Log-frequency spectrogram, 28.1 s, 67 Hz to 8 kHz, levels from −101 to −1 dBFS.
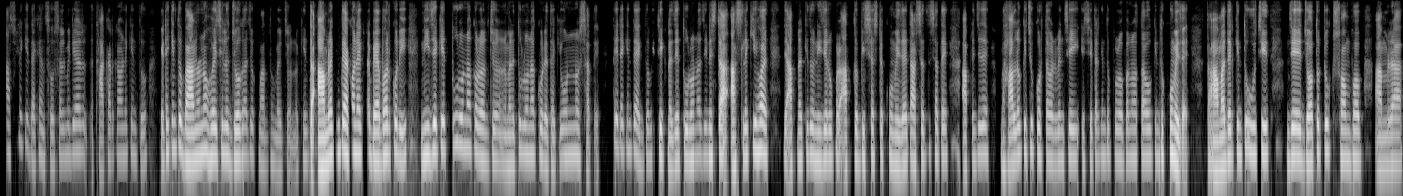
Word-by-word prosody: আসলে 195 Hz, +7 st, -17 dB
কি 230 Hz, -, -15 dB
দেখেন 155 Hz, +3 st, -13 dB
সোশ্যাল 150 Hz, +3 st, -14 dB
মিডিয়ার 190 Hz, +1 st, -10 dB, 0.3 s
থাকার 140 Hz, +5 st, -10 dB
কারণে 175 Hz, 0 st, -13 dB
কিন্তু, 170 Hz, -4 st, -15 dB, 0.4 s
এটা 175 Hz, +4 st, -2 dB
কিন্তু 210 Hz, +1 st, 0 dB
বানানো 165 Hz, +4 st, +5 dB
হয়েছিলো 175 Hz, +1 st, +1 dB, 0.2 s
যোগাযোগ 170 Hz, +2 st, -2 dB
মাধ্যমের 140 Hz, -2 st, -14 dB
জন্য। -, -, -16 dB, 0.2 s
কিন্তু 160 Hz, 0 st, -2 dB, 0.2 s
আমরা 145 Hz, +5 st, +8 dB
কিন্তু 195 Hz, +1 st, -1 dB
এখন 195 Hz, +3 st, 0 dB
একটা 185 Hz, -, -8 dB
ব্যবহার 165 Hz, +3 st, +5 dB
করি 175 Hz, -5 st, +2 dB, 0.4 s
নিজেকে 190 Hz, +3 st, +3 dB, 0.2 s
তুলনা 225 Hz, -2 st, -2 dB
করার 170 Hz, -4 st, 0 dB
জন 165 Hz, -1 st, -4 dB, 0.2 s
মানে 145 Hz, 0 st, -3 dB
তুলনা 185 Hz, -1 st, -4 dB
করে 160 Hz, -4 st, -2 dB
থাকি 140 Hz, +3 st, -9 dB
অন্যর 180 Hz, -1 st, -5 dB
সাথে। -, -, -10 dB, 0.3 s
তে -, -, -11 dB
এটা 195 Hz, -1 st, -7 dB
কিন্তু 195 Hz, 0 st, -10 dB
একদমই 165 Hz, +3 st, -12 dB
ঠিক 175 Hz, -3 st, +2 dB
না। -, -, 0 dB
যে 155 Hz, -, +2 dB
তুলনা 165 Hz, +2 st, -1 dB
জিনিসটা 175 Hz, -1 st, +2 dB, 0.2 s
আসলে 170 Hz, +5 st, -2 dB
কী 200 Hz, -, +1 dB
হয়! 195 Hz, -3 st, +5 dB, 0.3 s
যে 170 Hz, -, -2 dB
আপনার 155 Hz, +2 st, -4 dB
কিন্তু 180 Hz, -1 st, -1 dB
নিজের 165 Hz, +1 st, 0 dB
উপর 160 Hz, -, -4 dB, 0.2 s
আত্মবিশ্বাসটা 160 Hz, +4 st, -4 dB
কমে 150 Hz, -3 st, -1 dB
যায়। 150 Hz, +1 st, +2 dB
তার 150 Hz, -1 st, +1 dB
সাথে, 165 Hz, +2 st, -6 dB
সাথে 175 Hz, 0 st, -4 dB, 0.4 s
আপনি 140 Hz, +3 st, -8 dB
যে -, -, -2 dB, 0.5 s
ভালো 145 Hz, +4 st, +3 dB
কিছু 195 Hz, 0 st, -2 dB
করতে 170 Hz, -2 st, -2 dB
পারবেন 160 Hz, 0 st, -4 dB
সেই 170 Hz, -2 st, -1 dB, 0.3 s
সেটার 160 Hz, 0 st, -8 dB
কিন্তু 175 Hz, 0 st, -8 dB
প্রবণতাও 165 Hz, 0 st, -5 dB
কিন্তু 170 Hz, -1 st, -2 dB
কমে 170 Hz, -6 st, +7 dB
যায়। -, -, -1 dB, 0.4 s
তা -, -, -4 dB, 0.2 s
আমাদের 140 Hz, +5 st, +4 dB
কিন্তু 190 Hz, +1 st, -1 dB, 0.2 s
উচিত 180 Hz, +1 st, +1 dB, 0.4 s
যে 175 Hz, 0 st, +6 dB, 0.2 s
যতটুক 185 Hz, +5 st, +2 dB, 0.2 s
সম্ভব 160 Hz, -1 st, +1 dB, 0.4 s
আমরা 140 Hz, +2 st, -2 dB
170 Hz, 160 wpm, -25 LUFS, 155-180 Hz, 0.5 s, আমরা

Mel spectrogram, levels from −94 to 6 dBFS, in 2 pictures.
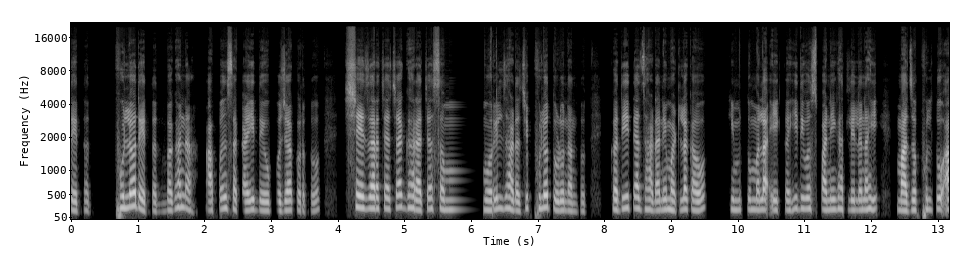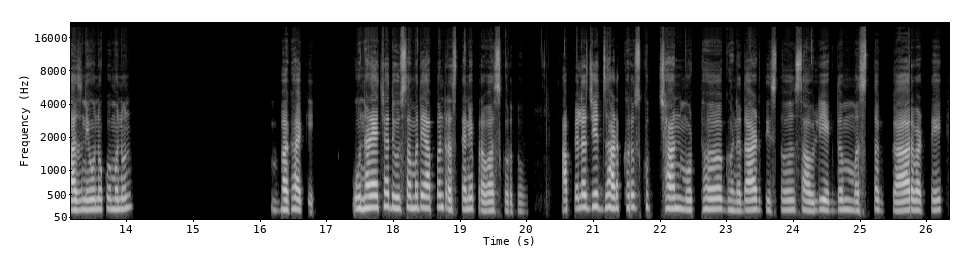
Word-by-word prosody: देतात, 180 Hz, -1 st, -4 dB, 0.4 s
फुलं 235 Hz, +4 st, +6 dB
देतात. 180 Hz, -6 st, -1 dB
बघा 190 Hz, +8 st, -2 dB
ना 220 Hz, -5 st, -2 dB, 0.3 s
आपण 215 Hz, +4 st, -3 dB
सकाळी 195 Hz, -3 st, 0 dB
देवपूजा 185 Hz, 0 st, -2 dB
करतो, 175 Hz, 0 st, -9 dB, 0.4 s
शेजारच्याच्या 225 Hz, -1 st, +3 dB
घराच्या 215 Hz, -3 st, 0 dB
समोरील 195 Hz, +1 st, -4 dB
झाडाची 200 Hz, -3 st, -1 dB
फुलं 245 Hz, +1 st, +3 dB
तोडून 185 Hz, -1 st, -1 dB
आणतो. 170 Hz, 0 st, -7 dB, 0.4 s
कधीही 220 Hz, +4 st, +1 dB
त्या 225 Hz, -1 st, +2 dB
झाडाने 200 Hz, 0 st, -1 dB
म्हटलं 200 Hz, +1 st, +1 dB
का 190 Hz, -, -1 dB
हो, 185 Hz, +3 st, +1 dB, 0.4 s
की 200 Hz, -, -5 dB, 0.2 s
"तु 205 Hz, -, -6 dB
मला 200 Hz, 0 st, +2 dB
एकही 190 Hz, +2 st, -5 dB
दिवस 220 Hz, -1 st, -3 dB
पाणी 200 Hz, 0 st, 0 dB
घातलेलं 195 Hz, -2 st, -3 dB
नाही. 205 Hz, 0 st, 0 dB, 0.3 s
माझं 185 Hz, 0 st, +4 dB
फुल 205 Hz, -, -5 dB
तू 220 Hz, -, +1 dB
आज 195 Hz, 0 st, +6 dB
नेऊ 200 Hz, 0 st, +2 dB
नको" 205 Hz, +1 st, -2 dB
म्हणून. 210 Hz, +3 st, 0 dB, 2.1 s
बघा 200 Hz, +2 st, +2 dB
की. 195 Hz, -, -12 dB, 0.6 s
उन्हाळ्याच्या 240 Hz, +4 st, +5 dB
दिवसामध्ये 235 Hz, 0 st, +2 dB
आपण 230 Hz, +2 st, +2 dB
रस्त्याने 210 Hz, +1 st, 0 dB
प्रवास 180 Hz, 0 st, +1 dB
करतो. 170 Hz, -2 st, -12 dB, 0.6 s
आपल्याला 220 Hz, +6 st, +2 dB
जे 260 Hz, +2 st, +3 dB
झाड 235 Hz, -1 st, +5 dB
खरंच 240 Hz, 0 st, -2 dB
खूप 255 Hz, -3 st, -9 dB, 0.2 s
छान 220 Hz, 0 st, +4 dB
मोठं, 210 Hz, +1 st, 0 dB
घनदाट 195 Hz, +1 st, +1 dB
दिसतं, 195 Hz, +1 st, -4 dB
सावली 185 Hz, 0 st, 0 dB
एकदम 200 Hz, +2 st, -2 dB
मस्त 180 Hz, +3 st, -4 dB, 0.3 s
गार 185 Hz, +3 st, +5 dB
वाटते. 190 Hz, +1 st, -2 dB
200 Hz, 135 wpm, -23 LUFS, 190-220 Hz, 2.1 s, फुलं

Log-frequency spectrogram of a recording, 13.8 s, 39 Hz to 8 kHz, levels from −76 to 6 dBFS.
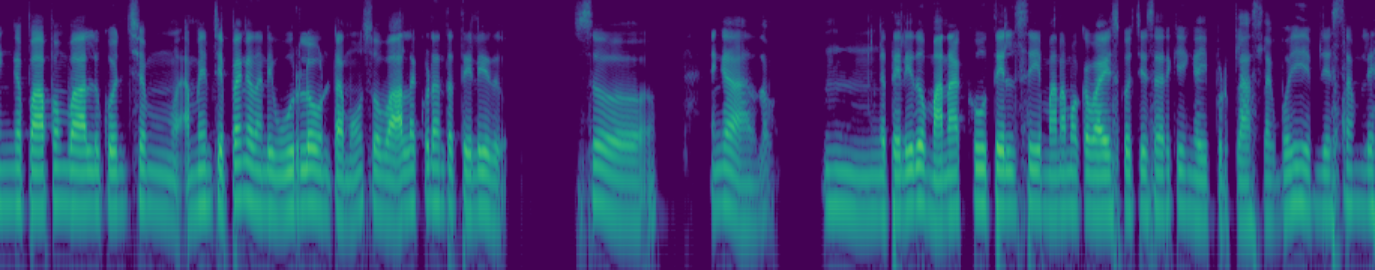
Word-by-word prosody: ఇంగ 145 Hz, 0 st, -5 dB, 0.2 s
పాపం 135 Hz, +2 st, +5 dB
వాళ్ళు 135 Hz, 0 st, +5 dB
కొంచెం 135 Hz, +1 st, -1 dB, 0.4 s
ఆహ్, 110 Hz, -, -2 dB
మేము 140 Hz, 0 st, -1 dB
చెప్పాం 160 Hz, +4 st, +3 dB
గదండీ, 135 Hz, -3 st, +1 dB, 0.2 s
ఊర్లో 140 Hz, +1 st, +3 dB
ఉంటాము. 120 Hz, -2 st, -1 dB
సో, -, -, -2 dB, 0.2 s
వాళ్ళకి 130 Hz, +5 st, +4 dB
కూడా 150 Hz, 0 st, +1 dB
అంత 140 Hz, -, -2 dB
తెలీదు. 130 Hz, -4 st, 0 dB, 0.9 s
సో, 155 Hz, -, 0 dB, 1.2 s
ఇంగా 145 Hz, -1 st, +2 dB
అదో 105 Hz, +1 st, -11 dB, 0.6 s
హ్మ్. 135 Hz, -1 st, -6 dB, 0.2 s
ఇంగ 125 Hz, 0 st, -4 dB
తెలీదు. 140 Hz, +4 st, +4 dB
మనకు 130 Hz, +4 st, +2 dB, 0.2 s
తెలిసి 135 Hz, +1 st, +1 dB, 0.2 s
మనమొక 130 Hz, +1 st, -1 dB
వయసుకొచ్చేసరికి 130 Hz, +1 st, 0 dB
ఇంగ 125 Hz, -, -6 dB
ఇప్పుడు 115 Hz, -2 st, -9 dB
క్లాస్‌లకి 115 Hz, +1 st, -4 dB
బోయి 135 Hz, +3 st, -1 dB
ఏం 135 Hz, -, -15 dB
జేస్తాంలే. 140 Hz, +1 st, -5 dB
135 Hz, 135 wpm, -25 LUFS, 125-140 Hz, 1.2 s, పాపం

